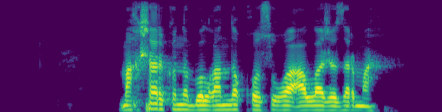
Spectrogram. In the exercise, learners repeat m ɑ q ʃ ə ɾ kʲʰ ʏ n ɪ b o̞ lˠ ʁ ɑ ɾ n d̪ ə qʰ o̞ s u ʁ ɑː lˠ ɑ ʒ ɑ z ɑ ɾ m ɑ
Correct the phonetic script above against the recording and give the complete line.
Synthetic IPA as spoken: m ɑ q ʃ ɑ ɾ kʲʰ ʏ n ɪ b o̞ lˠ ʁ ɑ n d̪ ɑ qʰ o̞ s u ʁ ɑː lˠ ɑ ʒ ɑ z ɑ ɾ m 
